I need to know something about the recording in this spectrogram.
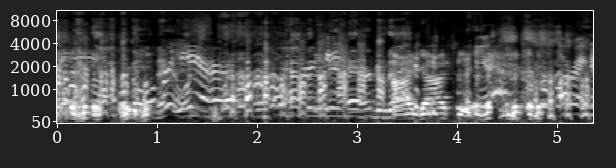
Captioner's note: laughter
